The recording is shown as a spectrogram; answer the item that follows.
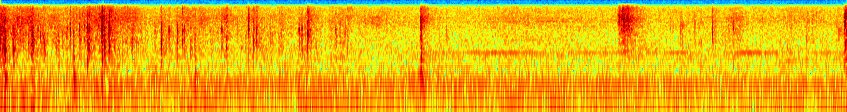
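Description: Soft, scattered rustles and clicks of a plastic zip-top bag and a damp paper towel being handled close to the microphone, over a steady low hum.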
